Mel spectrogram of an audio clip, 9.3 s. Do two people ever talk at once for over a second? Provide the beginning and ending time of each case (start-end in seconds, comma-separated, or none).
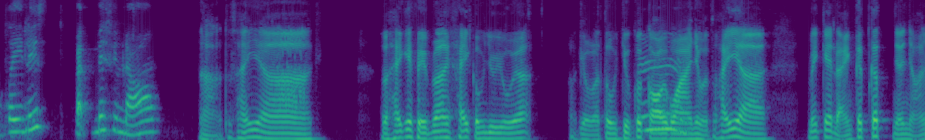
none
